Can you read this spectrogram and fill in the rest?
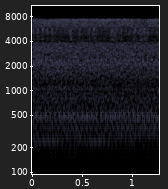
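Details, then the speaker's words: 1998 Mazda 626 idling about 750 RPM, dropping to about 500 RPM with headlights, defrost and AC on: low uneven drone, engine shaking hard under accessory load; rough idle under load, cause not pinned down. "Engine is shaking like crazy now. I'm going to go turn all the accessories off. It was down to maybe 500 RPM with those accessories on."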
